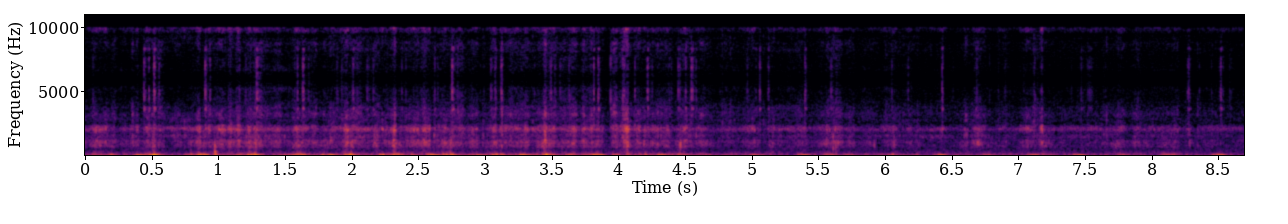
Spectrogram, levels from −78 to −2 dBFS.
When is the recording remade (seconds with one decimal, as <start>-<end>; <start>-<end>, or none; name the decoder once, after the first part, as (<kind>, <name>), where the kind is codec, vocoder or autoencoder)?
0.0-5.3 (vocoder, BigVGAN v2); 5.9-8.7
